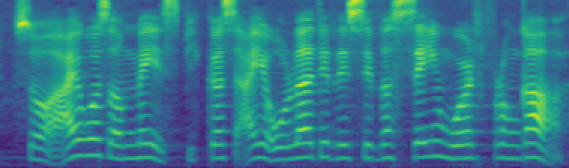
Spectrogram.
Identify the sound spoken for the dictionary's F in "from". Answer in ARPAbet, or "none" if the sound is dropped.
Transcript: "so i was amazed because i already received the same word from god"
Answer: F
